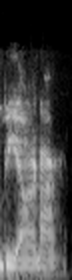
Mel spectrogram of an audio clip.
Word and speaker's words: Bjarnar: No, it's it's it's Will Bjarnar, Icelandic, uh, is what the surname is.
